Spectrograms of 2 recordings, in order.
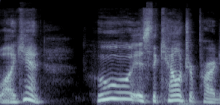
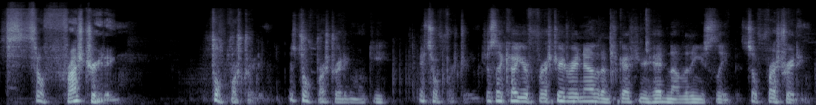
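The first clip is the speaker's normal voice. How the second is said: quiet and fond, to the monkey; soft, teasing words to a sleepy pet; soft talk to a pet; 2 semitones lower, 8 dB quieter, faster than usual. Real, not acted. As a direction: murmur to the pet as you scratch its head. Talking softly to pet monkey.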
